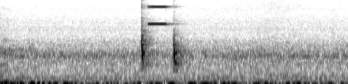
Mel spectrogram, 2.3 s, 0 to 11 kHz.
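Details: PS5 that normally blue-to-white flashes, beeps three times and shuts off, here tested with a donor part plugged in: quiet room, one brief high beep, no repeated beeps; the console powers on normally without the shutdown sequence.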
